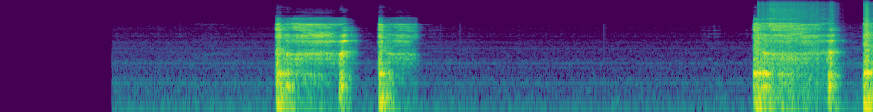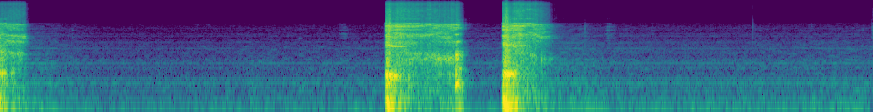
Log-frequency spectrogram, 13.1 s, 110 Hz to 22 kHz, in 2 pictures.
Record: {"three_cough_length": "13.1 s", "three_cough_amplitude": 32768, "three_cough_signal_mean_std_ratio": 0.29, "survey_phase": "beta (2021-08-13 to 2022-03-07)", "age": "65+", "gender": "Female", "wearing_mask": "No", "symptom_none": true, "smoker_status": "Ex-smoker", "respiratory_condition_asthma": false, "respiratory_condition_other": true, "recruitment_source": "REACT", "submission_delay": "1 day", "covid_test_result": "Negative", "covid_test_method": "RT-qPCR", "influenza_a_test_result": "Negative", "influenza_b_test_result": "Negative"}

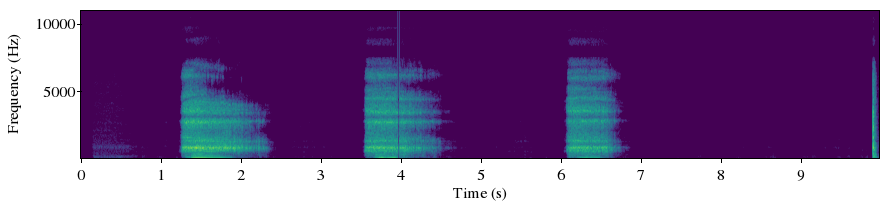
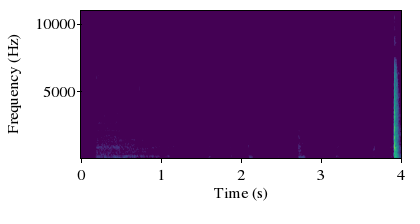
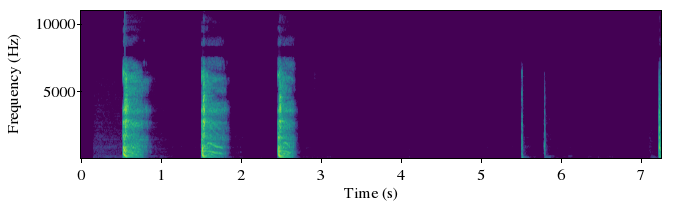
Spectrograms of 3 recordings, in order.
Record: {"exhalation_length": "10.0 s", "exhalation_amplitude": 14827, "exhalation_signal_mean_std_ratio": 0.35, "cough_length": "4.0 s", "cough_amplitude": 16828, "cough_signal_mean_std_ratio": 0.05, "three_cough_length": "7.3 s", "three_cough_amplitude": 29384, "three_cough_signal_mean_std_ratio": 0.17, "survey_phase": "beta (2021-08-13 to 2022-03-07)", "age": "65+", "gender": "Female", "wearing_mask": "No", "symptom_none": true, "symptom_onset": "5 days", "smoker_status": "Never smoked", "respiratory_condition_asthma": false, "respiratory_condition_other": false, "recruitment_source": "REACT", "submission_delay": "2 days", "covid_test_result": "Negative", "covid_test_method": "RT-qPCR", "influenza_a_test_result": "Negative", "influenza_b_test_result": "Negative"}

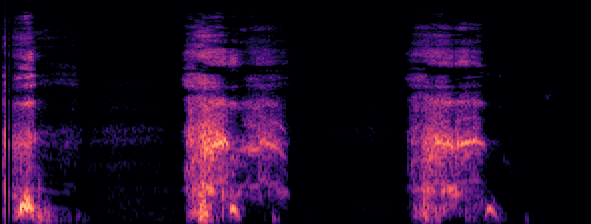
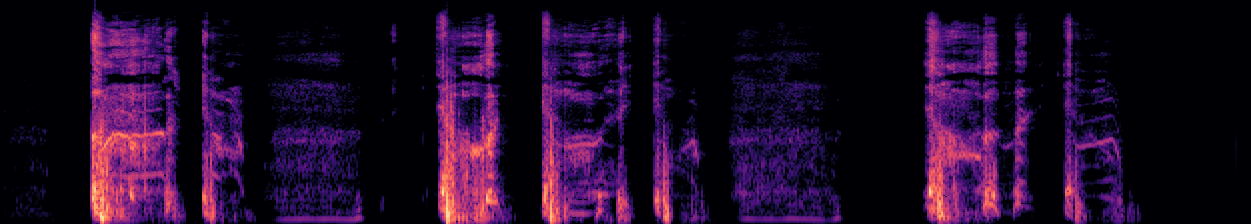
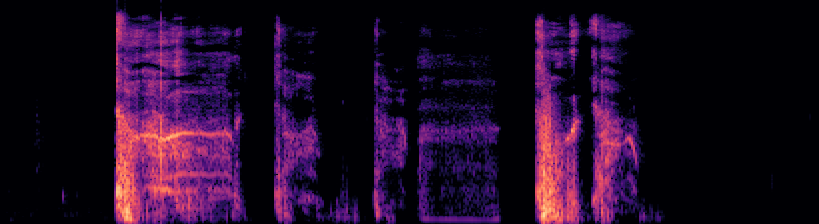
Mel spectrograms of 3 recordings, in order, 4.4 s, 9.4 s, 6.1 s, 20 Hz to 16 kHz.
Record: {"exhalation_length": "4.4 s", "exhalation_amplitude": 23336, "exhalation_signal_mean_std_ratio": 0.44, "three_cough_length": "9.4 s", "three_cough_amplitude": 32768, "three_cough_signal_mean_std_ratio": 0.31, "cough_length": "6.1 s", "cough_amplitude": 32768, "cough_signal_mean_std_ratio": 0.33, "survey_phase": "beta (2021-08-13 to 2022-03-07)", "age": "45-64", "gender": "Female", "wearing_mask": "No", "symptom_cough_any": true, "symptom_runny_or_blocked_nose": true, "symptom_shortness_of_breath": true, "symptom_abdominal_pain": true, "symptom_fatigue": true, "symptom_fever_high_temperature": true, "symptom_headache": true, "symptom_onset": "12 days", "smoker_status": "Current smoker (11 or more cigarettes per day)", "respiratory_condition_asthma": false, "respiratory_condition_other": true, "recruitment_source": "REACT", "submission_delay": "9 days", "covid_test_result": "Negative", "covid_test_method": "RT-qPCR", "influenza_a_test_result": "Negative", "influenza_b_test_result": "Negative"}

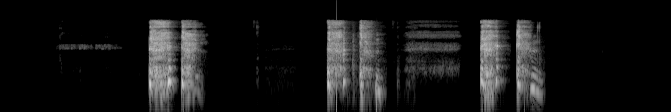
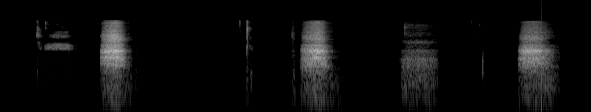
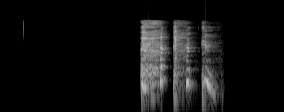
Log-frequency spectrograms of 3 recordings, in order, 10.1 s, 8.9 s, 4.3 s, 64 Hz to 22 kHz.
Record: {"three_cough_length": "10.1 s", "three_cough_amplitude": 32768, "three_cough_signal_mean_std_ratio": 0.32, "exhalation_length": "8.9 s", "exhalation_amplitude": 15429, "exhalation_signal_mean_std_ratio": 0.28, "cough_length": "4.3 s", "cough_amplitude": 25535, "cough_signal_mean_std_ratio": 0.31, "survey_phase": "alpha (2021-03-01 to 2021-08-12)", "age": "18-44", "gender": "Female", "wearing_mask": "No", "symptom_cough_any": true, "symptom_new_continuous_cough": true, "symptom_shortness_of_breath": true, "symptom_abdominal_pain": true, "symptom_diarrhoea": true, "symptom_fatigue": true, "symptom_fever_high_temperature": true, "symptom_headache": true, "smoker_status": "Never smoked", "respiratory_condition_asthma": false, "respiratory_condition_other": false, "recruitment_source": "Test and Trace", "submission_delay": "1 day", "covid_test_result": "Positive", "covid_test_method": "RT-qPCR", "covid_ct_value": 23.6, "covid_ct_gene": "ORF1ab gene", "covid_ct_mean": 24.2, "covid_viral_load": "11000 copies/ml", "covid_viral_load_category": "Low viral load (10K-1M copies/ml)"}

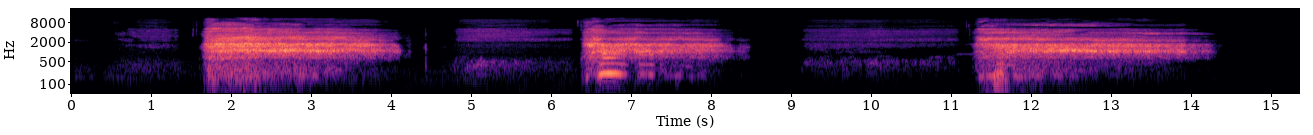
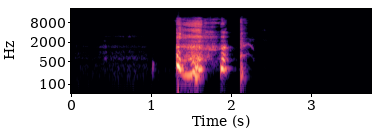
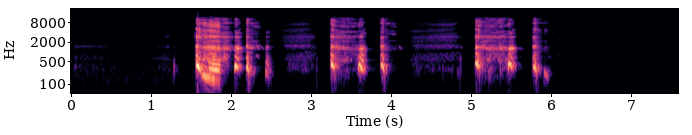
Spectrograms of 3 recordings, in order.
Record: {"exhalation_length": "15.4 s", "exhalation_amplitude": 20869, "exhalation_signal_mean_std_ratio": 0.59, "cough_length": "3.8 s", "cough_amplitude": 32768, "cough_signal_mean_std_ratio": 0.26, "three_cough_length": "7.6 s", "three_cough_amplitude": 32768, "three_cough_signal_mean_std_ratio": 0.3, "survey_phase": "beta (2021-08-13 to 2022-03-07)", "age": "18-44", "gender": "Female", "wearing_mask": "Yes", "symptom_cough_any": true, "symptom_runny_or_blocked_nose": true, "symptom_sore_throat": true, "symptom_fever_high_temperature": true, "symptom_onset": "3 days", "smoker_status": "Ex-smoker", "respiratory_condition_asthma": false, "respiratory_condition_other": false, "recruitment_source": "Test and Trace", "submission_delay": "2 days", "covid_test_result": "Positive", "covid_test_method": "RT-qPCR", "covid_ct_value": 22.4, "covid_ct_gene": "ORF1ab gene", "covid_ct_mean": 22.8, "covid_viral_load": "32000 copies/ml", "covid_viral_load_category": "Low viral load (10K-1M copies/ml)"}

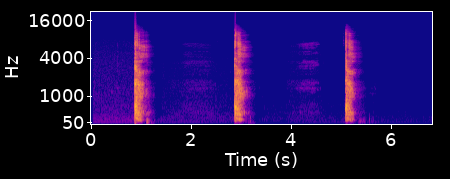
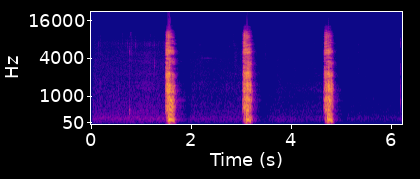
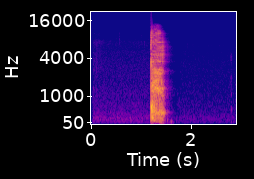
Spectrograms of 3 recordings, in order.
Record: {"three_cough_length": "6.8 s", "three_cough_amplitude": 32768, "three_cough_signal_mean_std_ratio": 0.19, "exhalation_length": "6.2 s", "exhalation_amplitude": 32767, "exhalation_signal_mean_std_ratio": 0.21, "cough_length": "2.9 s", "cough_amplitude": 32551, "cough_signal_mean_std_ratio": 0.24, "survey_phase": "beta (2021-08-13 to 2022-03-07)", "age": "18-44", "gender": "Male", "wearing_mask": "No", "symptom_none": true, "smoker_status": "Ex-smoker", "respiratory_condition_asthma": false, "respiratory_condition_other": false, "recruitment_source": "REACT", "submission_delay": "1 day", "covid_test_result": "Negative", "covid_test_method": "RT-qPCR", "influenza_a_test_result": "Negative", "influenza_b_test_result": "Negative"}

